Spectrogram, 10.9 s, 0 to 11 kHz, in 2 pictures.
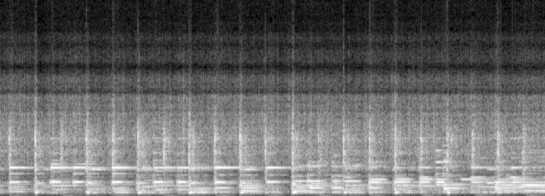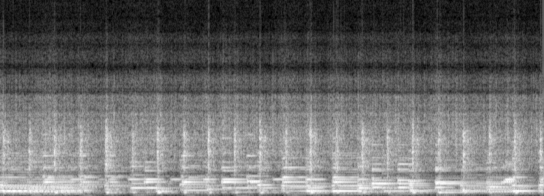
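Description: A 1928 hot-jazz trio record played from a 78 rpm shellac disc: piano, clarinet and drums playing at a steady, bouncing beat, with the narrow sound of an early recording.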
